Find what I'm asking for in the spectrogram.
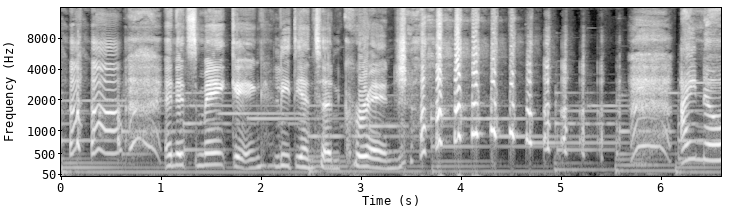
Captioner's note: laugh; laughing out loud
